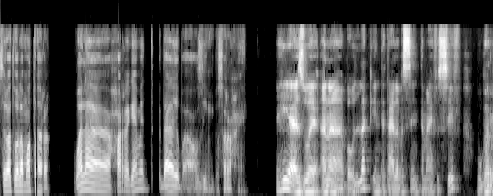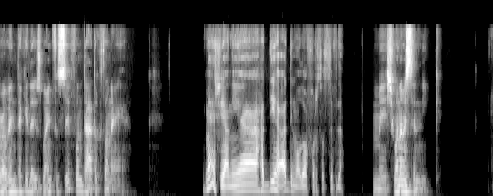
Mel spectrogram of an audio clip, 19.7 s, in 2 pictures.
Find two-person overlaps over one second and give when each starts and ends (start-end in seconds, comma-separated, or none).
none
